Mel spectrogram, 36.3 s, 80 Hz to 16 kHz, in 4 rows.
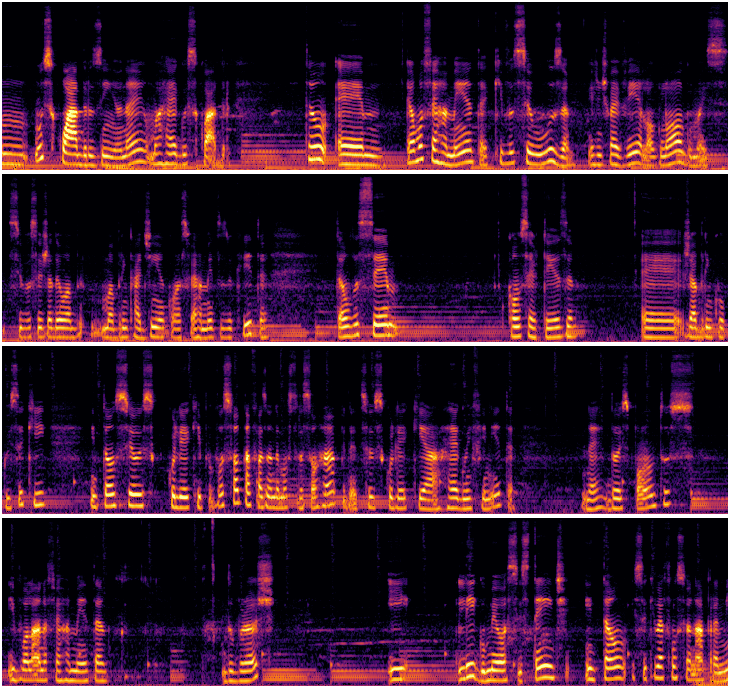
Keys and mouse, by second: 4.6 click, 18.1 click, 24.0 click, 24.9 click, 27.2 click, 32.6 click, 34.9 click.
